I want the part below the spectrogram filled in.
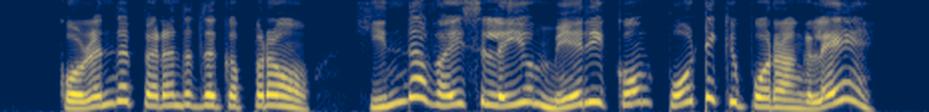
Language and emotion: Tamil, surprised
